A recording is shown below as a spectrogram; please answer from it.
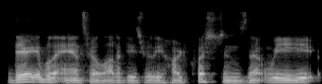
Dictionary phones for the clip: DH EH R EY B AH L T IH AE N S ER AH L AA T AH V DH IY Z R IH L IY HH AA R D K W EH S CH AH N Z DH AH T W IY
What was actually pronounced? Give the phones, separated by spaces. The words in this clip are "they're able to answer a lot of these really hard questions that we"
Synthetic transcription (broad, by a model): DH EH R EY B L T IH AE N S ER AH L AA T AH V DH IY Z R IH L IY HH AA R D K W EH S CH AH N Z DH AH T W IY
